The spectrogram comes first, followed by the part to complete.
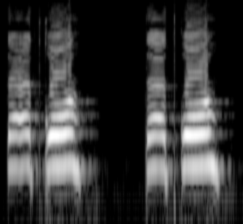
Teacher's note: اب تا اور تقو میں فرق کرنا ہے، تا باریک پڑھیں گے، تقو موٹا پڑھیں گے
